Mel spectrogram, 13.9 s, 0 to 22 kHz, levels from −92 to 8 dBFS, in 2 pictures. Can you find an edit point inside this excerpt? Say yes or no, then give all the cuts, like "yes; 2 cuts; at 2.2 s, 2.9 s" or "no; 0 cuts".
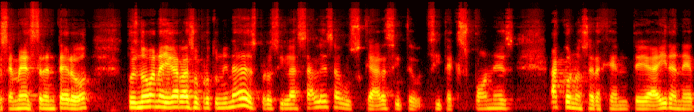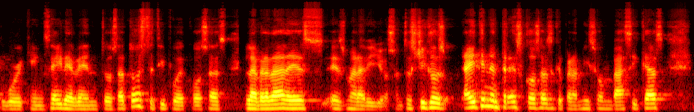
yes; 1 cut; at 9.3 s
